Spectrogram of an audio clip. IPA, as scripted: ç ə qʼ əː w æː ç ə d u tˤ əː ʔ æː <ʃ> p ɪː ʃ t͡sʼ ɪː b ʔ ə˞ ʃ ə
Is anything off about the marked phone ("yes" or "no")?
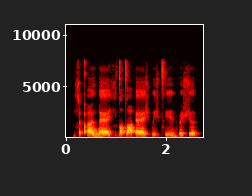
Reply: no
